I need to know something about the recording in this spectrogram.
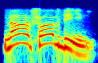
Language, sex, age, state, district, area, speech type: Maithili, male, 60+, Bihar, Sitamarhi, rural, conversation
